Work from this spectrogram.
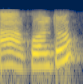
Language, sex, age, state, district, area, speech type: Odia, female, 45-60, Odisha, Gajapati, rural, conversation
